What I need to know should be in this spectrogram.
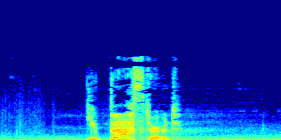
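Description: A woman cries out angrily.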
